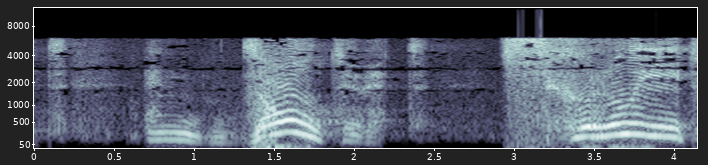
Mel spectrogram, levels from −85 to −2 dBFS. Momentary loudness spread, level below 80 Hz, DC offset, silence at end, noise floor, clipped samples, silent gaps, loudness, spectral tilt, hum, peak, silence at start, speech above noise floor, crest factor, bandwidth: 16 LU; -44 dBFS; under 0.1%; 0 s; -35 dBFS; under 0.1%; none; -10 LUFS; -2.5 dB/octave; none; 0 dBFS; 0.1 s; 23 dB; 12 dB; 11 kHz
